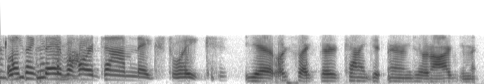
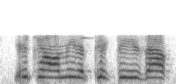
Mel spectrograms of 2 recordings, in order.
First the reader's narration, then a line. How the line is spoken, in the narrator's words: he was screaming at Brooke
